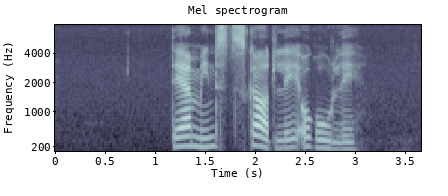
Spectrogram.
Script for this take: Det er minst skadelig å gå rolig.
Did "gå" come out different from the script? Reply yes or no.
yes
